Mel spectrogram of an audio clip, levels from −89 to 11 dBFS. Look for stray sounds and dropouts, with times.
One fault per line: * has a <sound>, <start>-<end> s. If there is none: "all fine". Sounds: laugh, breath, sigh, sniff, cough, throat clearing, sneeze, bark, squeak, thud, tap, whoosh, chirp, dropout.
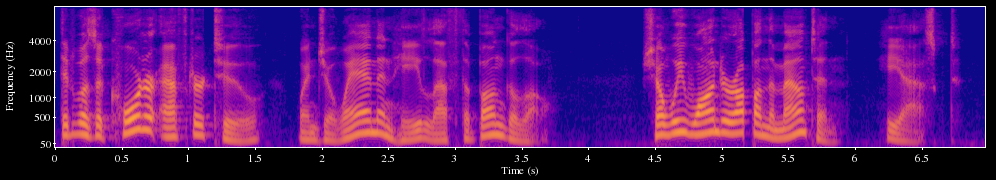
all fine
